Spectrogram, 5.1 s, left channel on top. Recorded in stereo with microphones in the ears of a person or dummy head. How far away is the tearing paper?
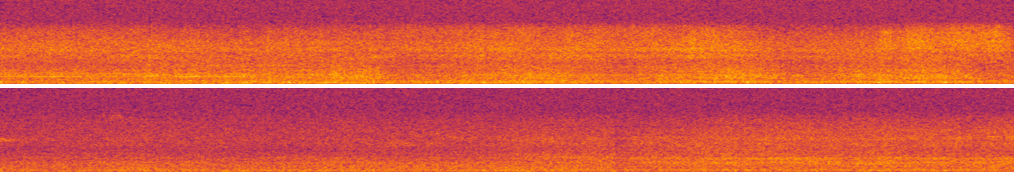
No tearing paper in this recording.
